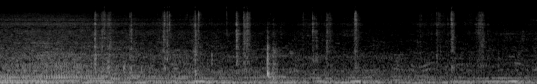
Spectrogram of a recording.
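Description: Chopsticks and a strainer clink against a metal pot.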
